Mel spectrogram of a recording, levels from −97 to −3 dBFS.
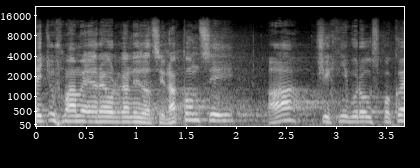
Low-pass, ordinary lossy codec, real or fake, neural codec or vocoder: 14.4 kHz; Opus, 64 kbps; fake; vocoder, 44.1 kHz, 128 mel bands, Pupu-Vocoder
